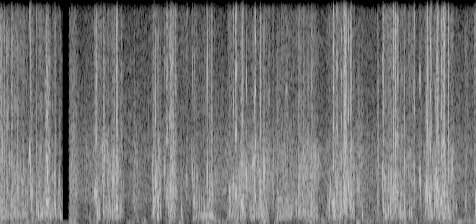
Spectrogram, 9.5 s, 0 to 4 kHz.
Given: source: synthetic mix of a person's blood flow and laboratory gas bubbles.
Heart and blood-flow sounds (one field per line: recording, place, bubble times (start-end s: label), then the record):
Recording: Doppler ultrasound of blood flow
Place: subclavian vein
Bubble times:
0.00-0.69 s: bubbles
0.73-1.26 s: bubbles
1.81-2.50 s: bubbles
3.02-3.77 s: bubbles
3.80-4.30 s: bubbles
4.54-6.40 s: bubbles
6.52-7.29 s: bubbles
7.63-8.33 s: bubbles
8.37-9.16 s: bubbles
9.28-9.37 s: bubbles
9.47-9.53 s: bubbles
From the record:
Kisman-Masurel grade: 444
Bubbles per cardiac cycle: continuous sound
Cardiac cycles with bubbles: 100%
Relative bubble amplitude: maximal (0.775 to 0.999)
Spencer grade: 4 (maximum detectable bubble signal sounding continuously throughout systole and diastole of every cardiac period, and overriding the amplitude of the normal cardiac signals)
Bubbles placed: anywhere in the cardiac cycle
